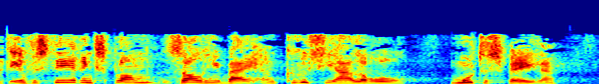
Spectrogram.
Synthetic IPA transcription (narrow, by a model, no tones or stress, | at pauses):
ətɪnvɛstɪːrɪŋsplɑnzɑlˠɦiːɹbɛjənkryʃiaːlərɔlˠ | mutənspejlən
